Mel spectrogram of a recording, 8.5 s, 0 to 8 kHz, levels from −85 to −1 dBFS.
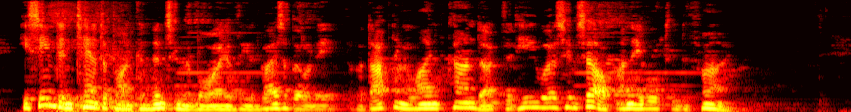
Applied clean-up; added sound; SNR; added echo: classical method WPE with log-MMSE.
